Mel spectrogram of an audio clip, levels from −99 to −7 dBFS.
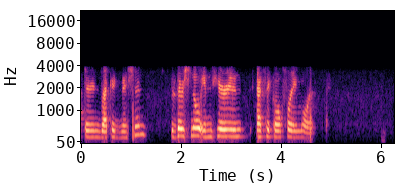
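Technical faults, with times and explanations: Throughout: G.729 codec. The speech has a band of roughly 300 Hz to 3.7 kHz, with nothing above 3.7 kHz, and a plainly audible rough, synthetic texture. This fits an 8 kbit/s G.729 stream, which rebuilds speech from a filter, a pitch predictor and sparse pulses rather than the original waveform.
1.03–1.07 s and 4.58–4.61 s: loud pop. Each is a single sharp pop, about 20 dB and about 15 dB above the speech, which continues underneath. The likely cause is a sudden voltage step or pulse, from a plug, switch, static or driver glitch, shaped briefly by the following circuitry.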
